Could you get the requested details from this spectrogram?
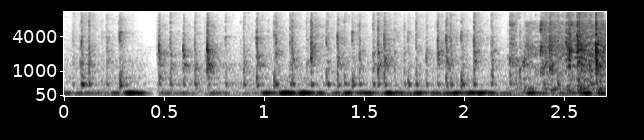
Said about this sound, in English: I'm just typing up your notes, Trainwreck, for Mr. Scobie.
